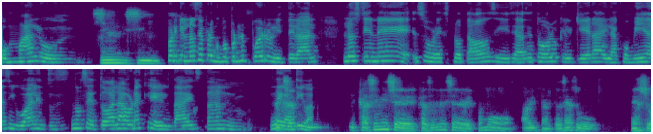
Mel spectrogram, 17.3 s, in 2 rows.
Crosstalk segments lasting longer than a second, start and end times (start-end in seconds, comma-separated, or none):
none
